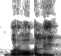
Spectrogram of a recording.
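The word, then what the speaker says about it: broccoli: वो स्व साउंड है यह वर्ड गौर करो। ब्रोकली ब्रोकली क्या होती है? यह भी एक जो अपना गोभी होती है फूल गोभी। गोभी की फैमिली की ही एक सब्जी है। तो यहां जो ओ की साउंड आएगी इसकी ब्रो। शो आगे का करेंगे हम। यह जो साउंड है यहां स्वा साउंड है।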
